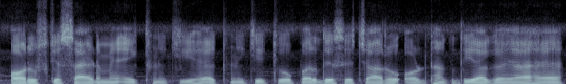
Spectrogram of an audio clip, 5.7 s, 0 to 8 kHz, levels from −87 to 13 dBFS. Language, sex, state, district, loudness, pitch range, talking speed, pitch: Hindi, male, Jharkhand, Deoghar, -21 LUFS, 110-115 Hz, 180 wpm, 115 Hz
